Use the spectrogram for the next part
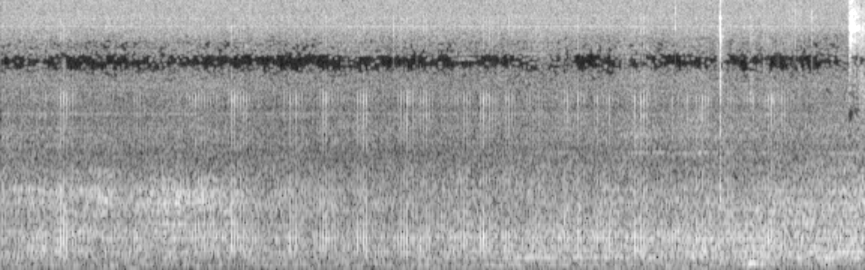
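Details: Kitten fast asleep with its mouth open, fully relaxed, giving a steady low rumbling snore that runs without pause, soft and even throughout, with a faint high click near the end.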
